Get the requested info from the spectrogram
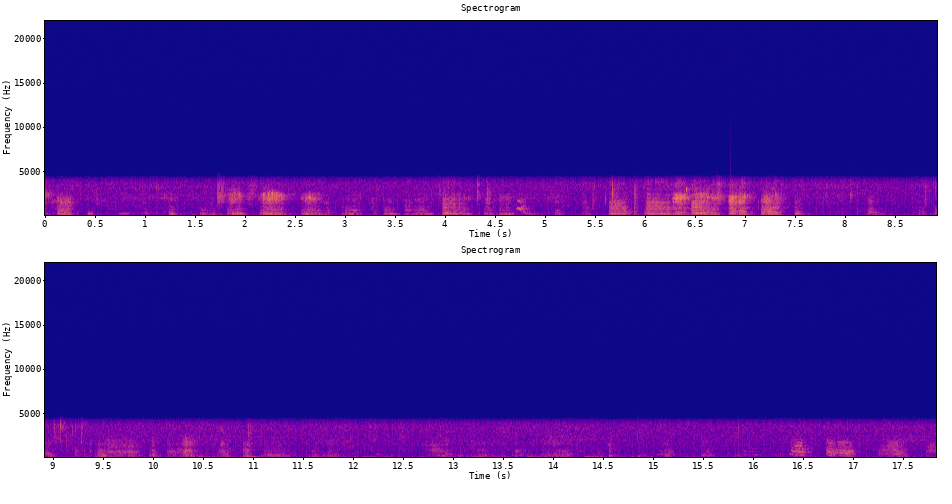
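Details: Young Border Collie pups at two and a half weeks, starting to play, make a long run of chattering growls and thin whines in quick irregular bursts, with a soft low rumble partway through.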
